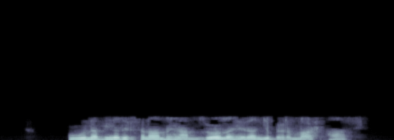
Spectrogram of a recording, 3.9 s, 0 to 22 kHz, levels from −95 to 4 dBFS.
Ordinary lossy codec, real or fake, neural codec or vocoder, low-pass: MP3, 16 kbps; fake; autoencoder, 22.05 kHz, a latent of 192 numbers a frame, VITS, trained on one speaker; 3.6 kHz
